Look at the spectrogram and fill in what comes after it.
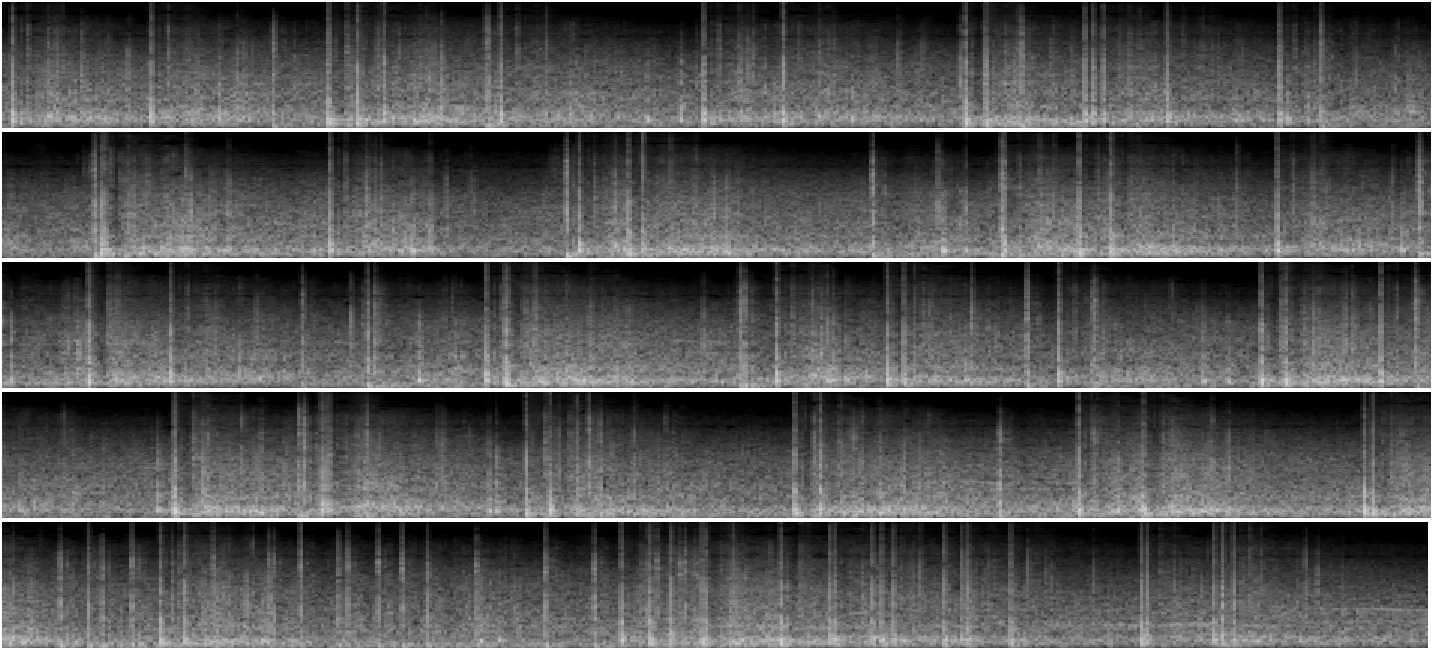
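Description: Fireworks display: aerial shells and rising comets going off in rapid, overlapping bangs and crackling, with no let-up.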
